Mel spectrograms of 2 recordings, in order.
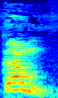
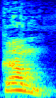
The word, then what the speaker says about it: क्रम: लेकिन अभी हमने क्या उच्चारण किया? क्रम, क्र, क्र, कर नहीं, क्र।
